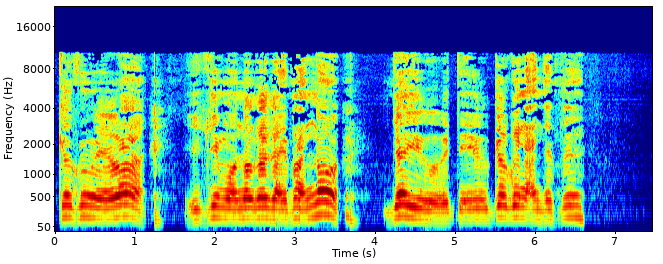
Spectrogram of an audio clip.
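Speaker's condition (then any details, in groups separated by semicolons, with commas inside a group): Cerebral palsy; congenital physical disability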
